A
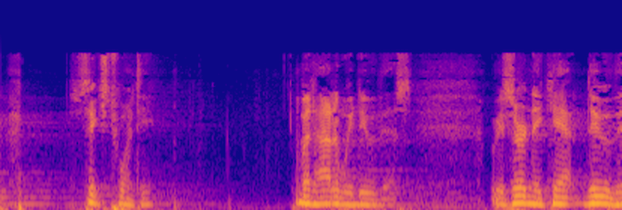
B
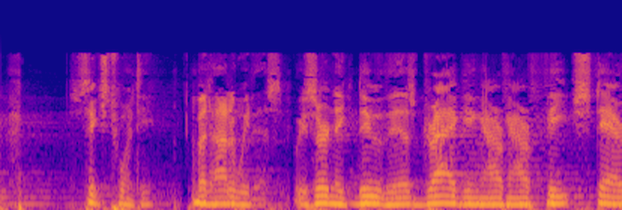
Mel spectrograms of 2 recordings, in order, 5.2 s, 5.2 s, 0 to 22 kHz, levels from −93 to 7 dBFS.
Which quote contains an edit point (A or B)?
B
